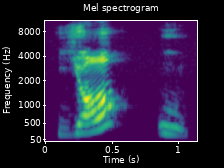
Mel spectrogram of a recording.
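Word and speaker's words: 여우: Next शब्द है हमारा यौ उ। यो ऊ। मेरे बाद प्रोनाउंस करिए।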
